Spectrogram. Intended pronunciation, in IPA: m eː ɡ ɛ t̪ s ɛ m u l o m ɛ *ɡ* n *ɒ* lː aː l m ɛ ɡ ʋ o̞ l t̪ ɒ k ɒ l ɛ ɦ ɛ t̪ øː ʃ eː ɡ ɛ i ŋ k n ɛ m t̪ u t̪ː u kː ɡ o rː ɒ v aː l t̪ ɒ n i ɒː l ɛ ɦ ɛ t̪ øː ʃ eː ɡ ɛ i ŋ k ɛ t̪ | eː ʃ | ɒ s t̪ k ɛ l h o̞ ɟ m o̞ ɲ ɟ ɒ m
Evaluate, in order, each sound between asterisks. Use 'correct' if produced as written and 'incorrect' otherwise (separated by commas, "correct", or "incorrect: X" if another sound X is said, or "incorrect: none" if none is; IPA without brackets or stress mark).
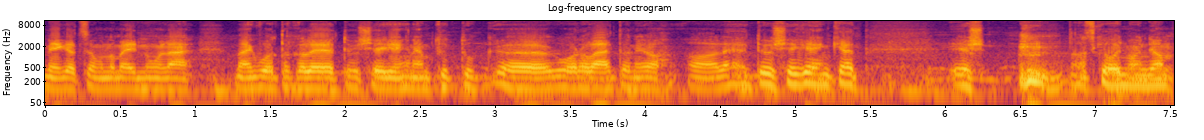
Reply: incorrect: ɟ, incorrect: u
